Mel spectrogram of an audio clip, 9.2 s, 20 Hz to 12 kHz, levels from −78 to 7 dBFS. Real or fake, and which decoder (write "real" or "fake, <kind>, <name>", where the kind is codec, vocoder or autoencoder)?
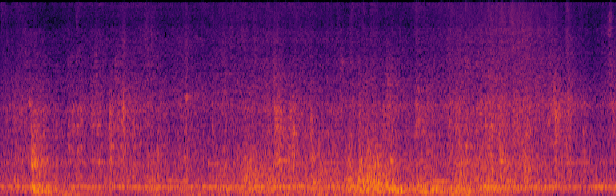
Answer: real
